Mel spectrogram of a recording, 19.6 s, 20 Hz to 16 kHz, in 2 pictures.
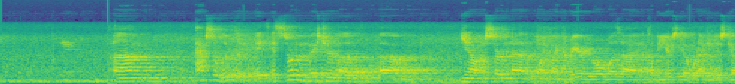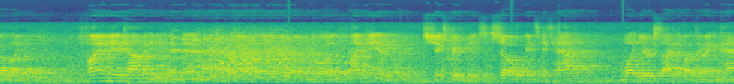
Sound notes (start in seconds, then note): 11.8 laughs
